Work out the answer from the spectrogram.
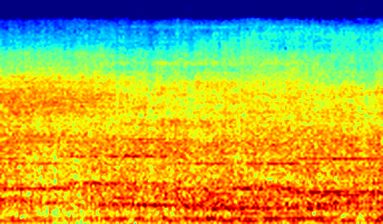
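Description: An old, rickety factory machine in a workshop smelling of oil and iron runs continuously: a loud, dense, unbroken mechanical roar and clatter with a low rumble beneath, steady from start to end with no talk.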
